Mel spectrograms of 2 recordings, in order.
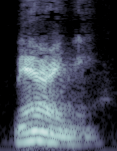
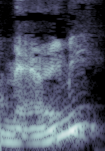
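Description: First: It sounds like a firm, commanding instruction. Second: It sounds like an unsure, questioning request. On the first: It is an instruction. The speaker calls it right. "it's marry me. Because the eyebrows go down, not up" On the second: It is a speculation or a request. The speaker calls it wrong. "It's not marry me"

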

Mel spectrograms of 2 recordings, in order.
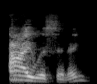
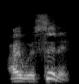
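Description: First: The stress is on "I". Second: The stress is on "sitting".

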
